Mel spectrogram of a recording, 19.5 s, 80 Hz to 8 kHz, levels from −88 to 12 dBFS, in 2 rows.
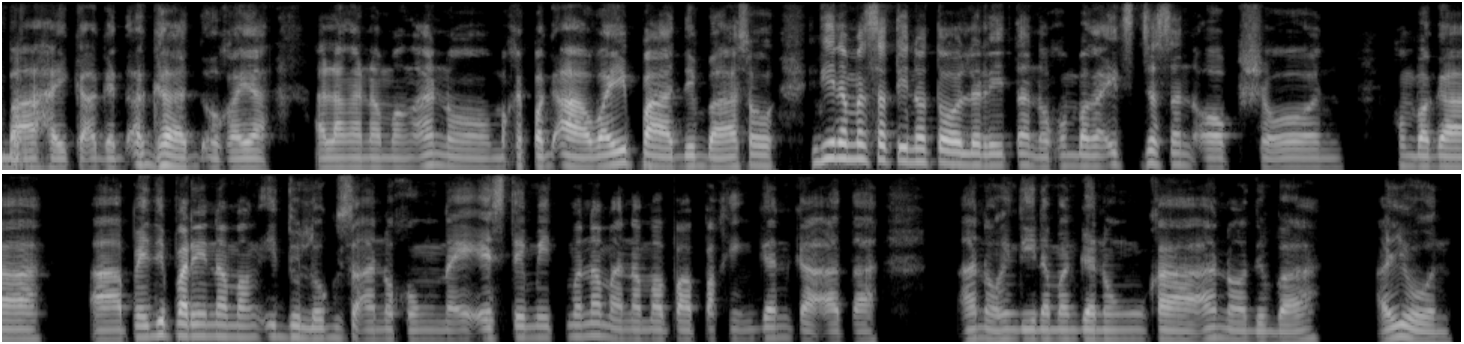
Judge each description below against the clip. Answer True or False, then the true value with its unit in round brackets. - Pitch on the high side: False (125 Hz)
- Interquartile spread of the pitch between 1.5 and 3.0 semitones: False (3.5 semitones)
